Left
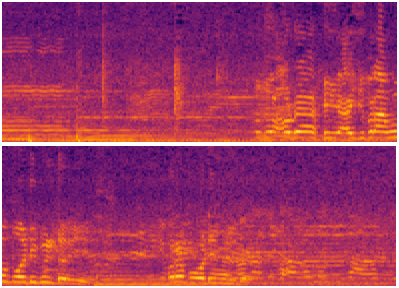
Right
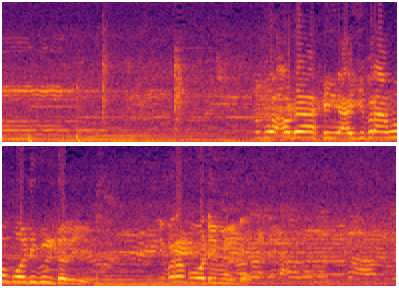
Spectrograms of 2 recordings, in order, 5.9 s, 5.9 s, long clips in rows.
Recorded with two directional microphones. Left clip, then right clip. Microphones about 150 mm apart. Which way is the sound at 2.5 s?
50° right (ahead or behind).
